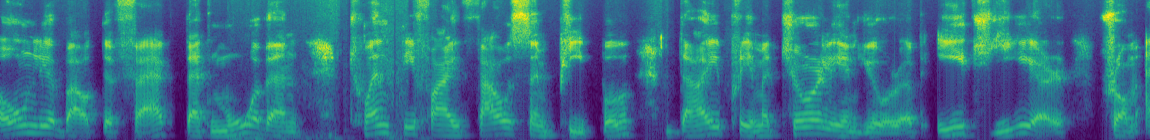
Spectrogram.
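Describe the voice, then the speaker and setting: Speaking with a Swedish accent, a man talks at a very slow pace with lively intonation. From Sweden. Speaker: professor and researcher. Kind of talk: interview.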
